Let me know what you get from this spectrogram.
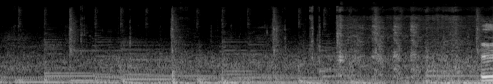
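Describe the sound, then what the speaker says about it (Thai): A 2008 Mitsubishi Triton Plus pickup truck engine cranks and starts, then settles into a steady rumbling run with rhythmic low pulses; no one speaks. "ขอฟังเสียงเครื่องหน่อย"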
